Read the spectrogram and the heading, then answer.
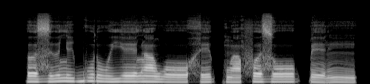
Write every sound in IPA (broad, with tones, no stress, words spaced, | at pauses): ə˨zɨ˨˦li˧bu˦ ɾu˧ je˦ lã˦woː˨he˨˦ kʷã˨fə˦zoː˦ k͡pe˦˨ ɾĩ˦˨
